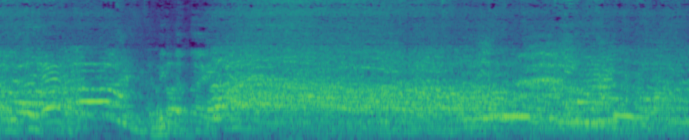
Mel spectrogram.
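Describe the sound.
A big football stadium crowd roars with a loud, sustained mass of jeering and booing voices, swelling and dipping briefly before holding steady, with scattered individual shouts rising out of the din, one voice shouting "crap!"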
